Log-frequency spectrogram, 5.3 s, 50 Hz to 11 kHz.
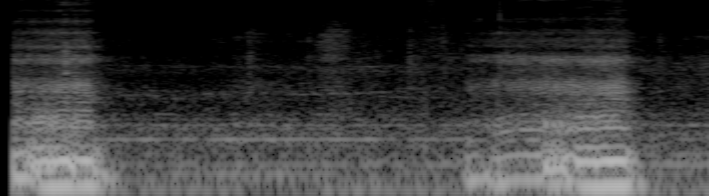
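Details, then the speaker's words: A 10-month-old female Great Dane puppy snoring while asleep in her favourite chair: two deep, rumbling snores on the in-breath, separated by a quieter pause. "um hi maddie sorry i didn't mean to wake you up you were snoring so happily oh you must rest up for more squirrel tv"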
